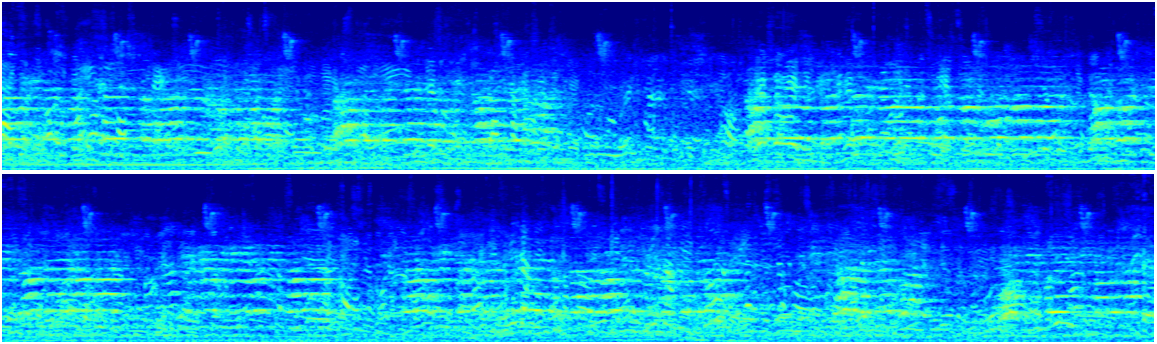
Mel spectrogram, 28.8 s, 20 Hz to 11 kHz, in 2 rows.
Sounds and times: Protest 0.0 - 7.2
Protest 9.0 - 28.8

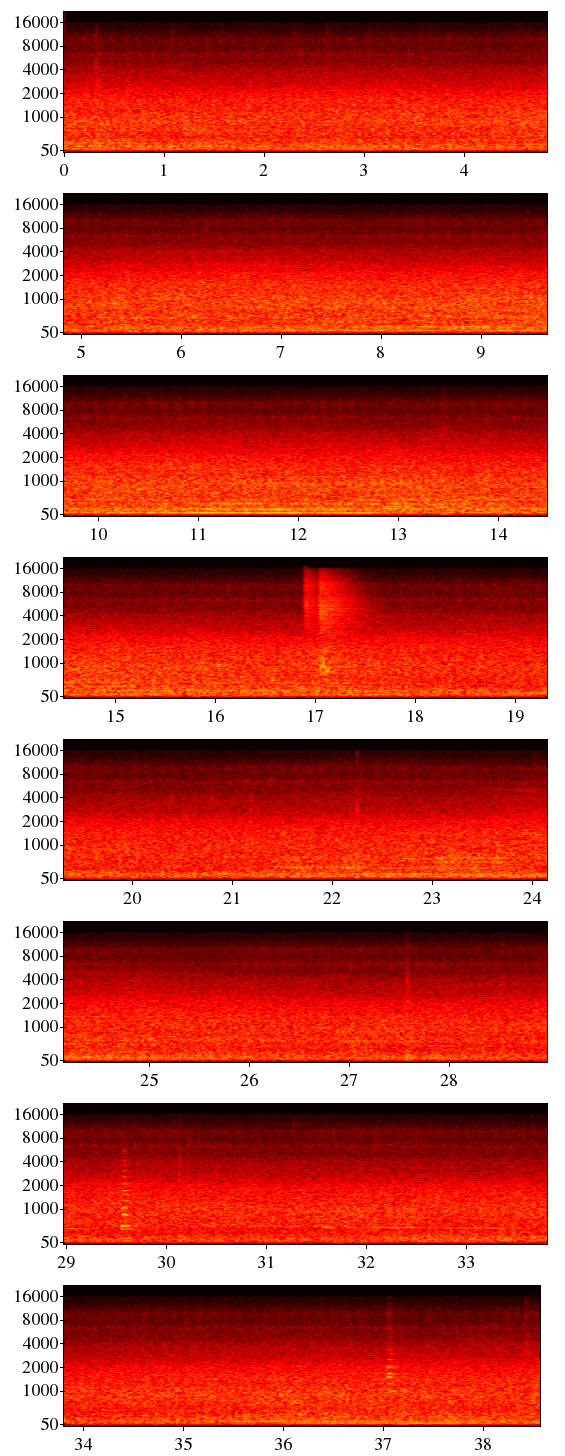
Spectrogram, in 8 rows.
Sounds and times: cars and trucks can be heard pulling in and out 0.0 - 38.5
roar of traffic is constant 0.0 - 38.5

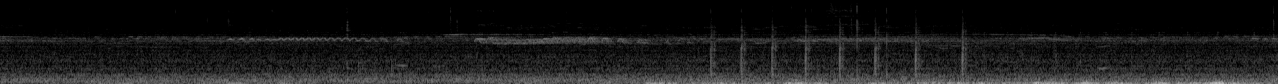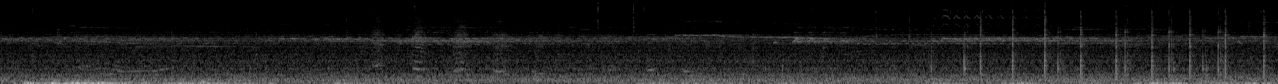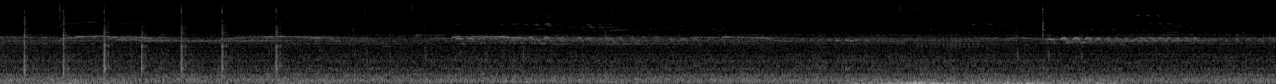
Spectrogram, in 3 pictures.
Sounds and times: laysan albatross dancing 6.9 - 10.6
laysan albatross dancing 21.5 - 28.9

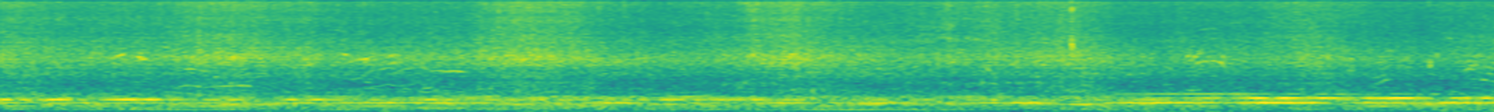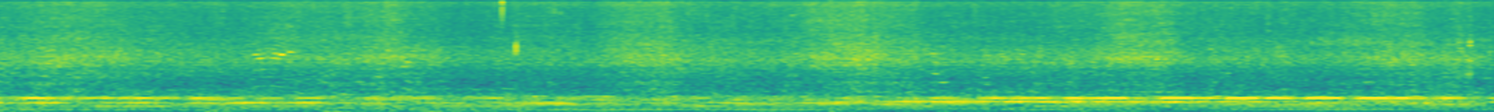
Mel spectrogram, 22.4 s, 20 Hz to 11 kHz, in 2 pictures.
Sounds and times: being played on the speakers 0.0 - 22.4

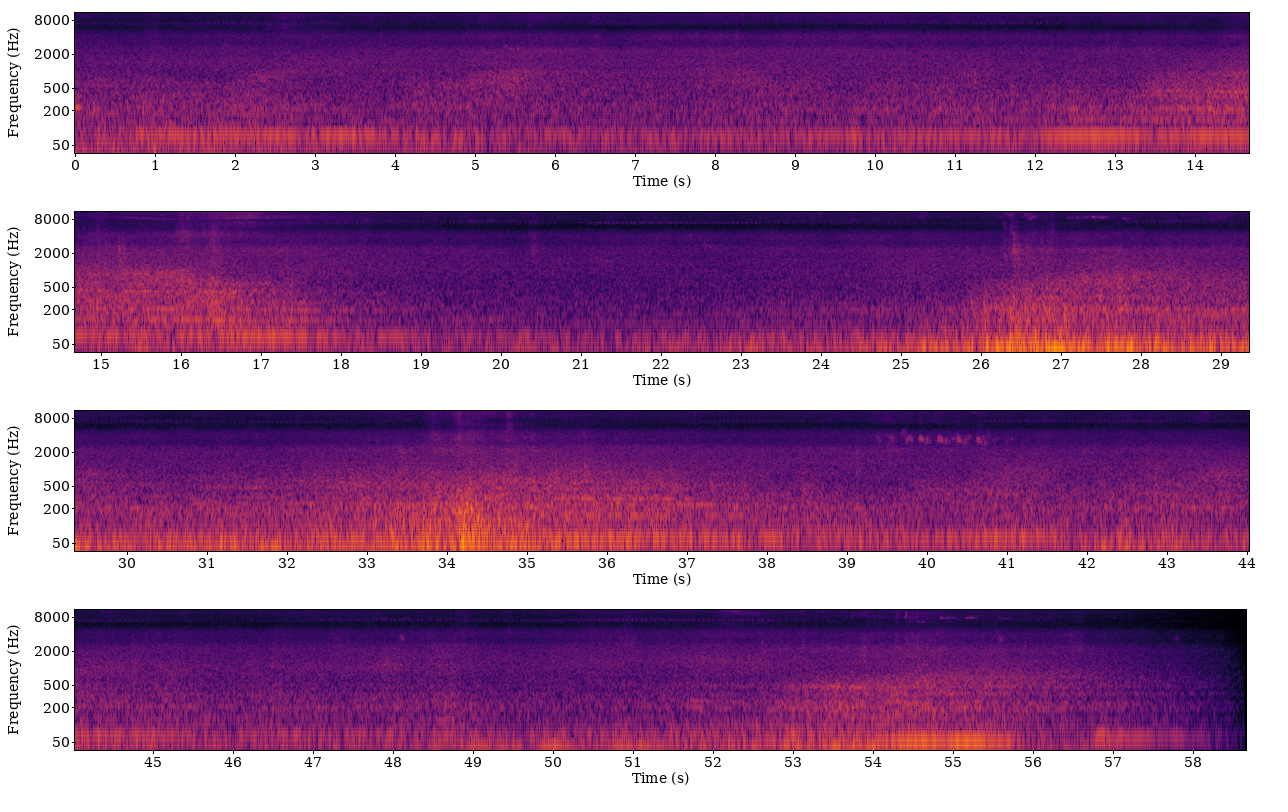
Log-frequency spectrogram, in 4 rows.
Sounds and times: waves 0.0 - 57.7
Traffic Sound 0.0 - 58.6
Birdsong 39.4 - 41.0

